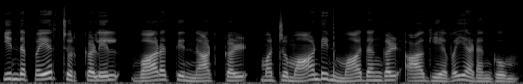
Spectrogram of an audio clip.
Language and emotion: Tamil, neutral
